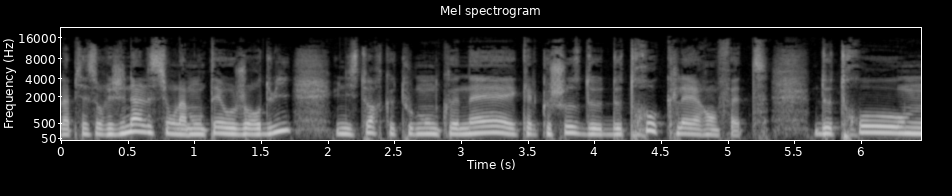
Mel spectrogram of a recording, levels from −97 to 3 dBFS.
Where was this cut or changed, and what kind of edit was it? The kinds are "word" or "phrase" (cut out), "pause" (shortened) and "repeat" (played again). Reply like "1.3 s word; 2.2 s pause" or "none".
none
